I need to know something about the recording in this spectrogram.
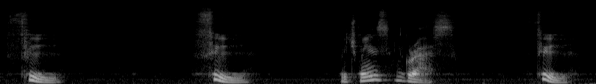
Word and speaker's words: fű: And the long version of this is the long U. U. And our word for today will be fű.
